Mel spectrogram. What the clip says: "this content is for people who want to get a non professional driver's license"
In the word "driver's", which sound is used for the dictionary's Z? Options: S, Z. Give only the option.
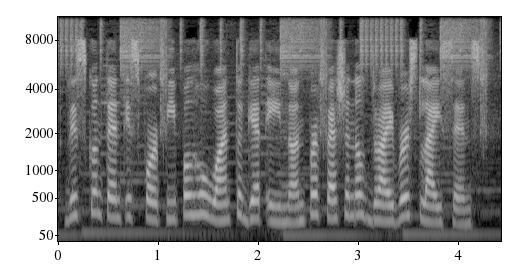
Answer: S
